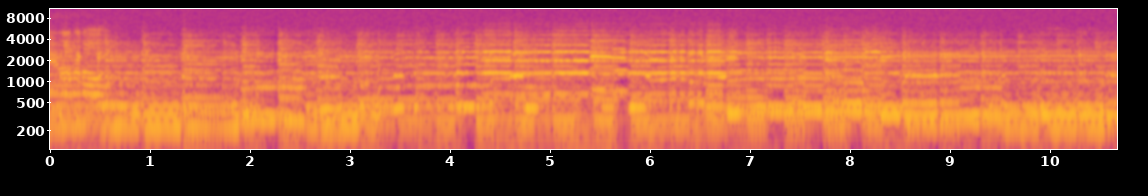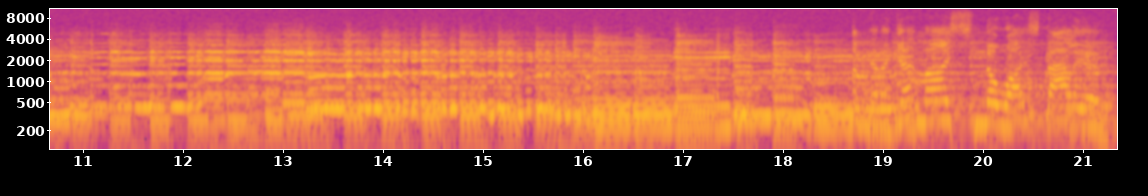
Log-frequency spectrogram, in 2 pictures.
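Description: Fiddle and strummed acoustic guitar playing an instrumental break of a folk-rock song. The fiddle carries the melody in held bowed notes over the guitar's steady strumming.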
